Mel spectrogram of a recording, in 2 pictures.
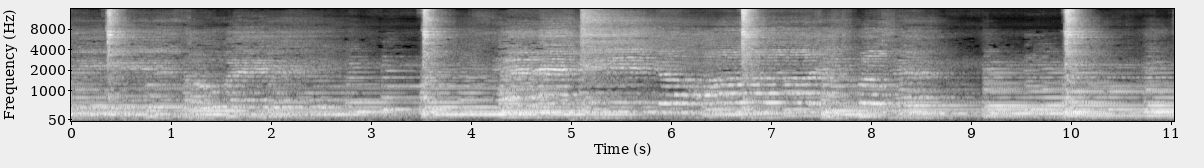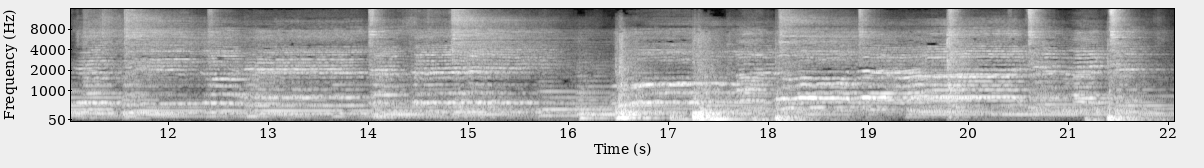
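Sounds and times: women singing in harmony: 0:00.0 - 0:03.0, 0:04.2 - 0:09.2, 0:11.0 - 0:22.0
keyboard chords: 0:00.0 - 0:22.0.

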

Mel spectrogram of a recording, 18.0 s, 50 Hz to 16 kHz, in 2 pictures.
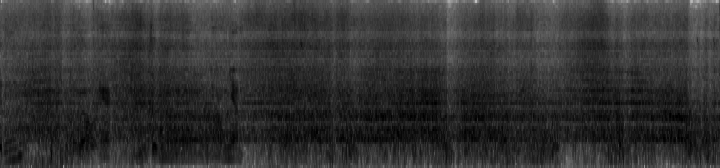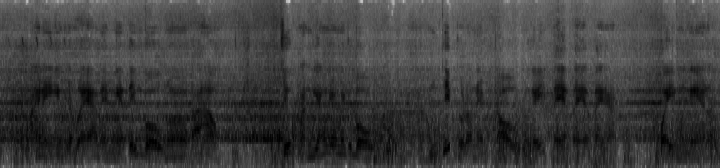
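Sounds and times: combine harvester engine droning: 0:00.0 - 0:18.0.

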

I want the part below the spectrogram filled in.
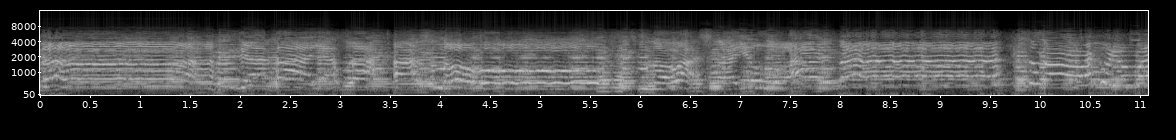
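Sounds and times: button accordion: 0:00.0 - 0:11.0
woman and man singing: 0:00.0 - 0:11.0.

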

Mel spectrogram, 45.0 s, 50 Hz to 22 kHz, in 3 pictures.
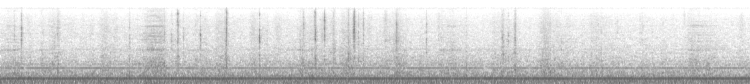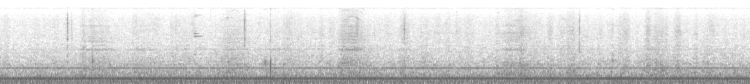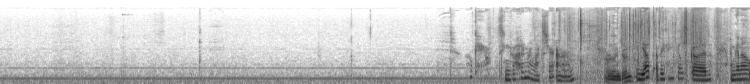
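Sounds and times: low electrical hum: 0:00.0 - 0:45.0
woman speaking: 0:39.3 - 0:45.0.

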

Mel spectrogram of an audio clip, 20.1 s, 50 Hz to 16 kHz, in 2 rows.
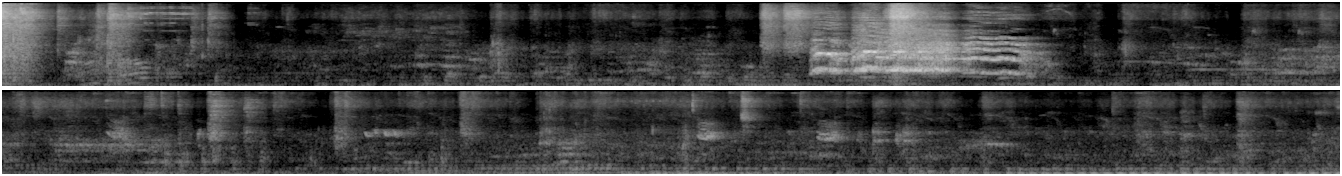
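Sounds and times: rooster crowing: 0:06.0 - 0:07.9.

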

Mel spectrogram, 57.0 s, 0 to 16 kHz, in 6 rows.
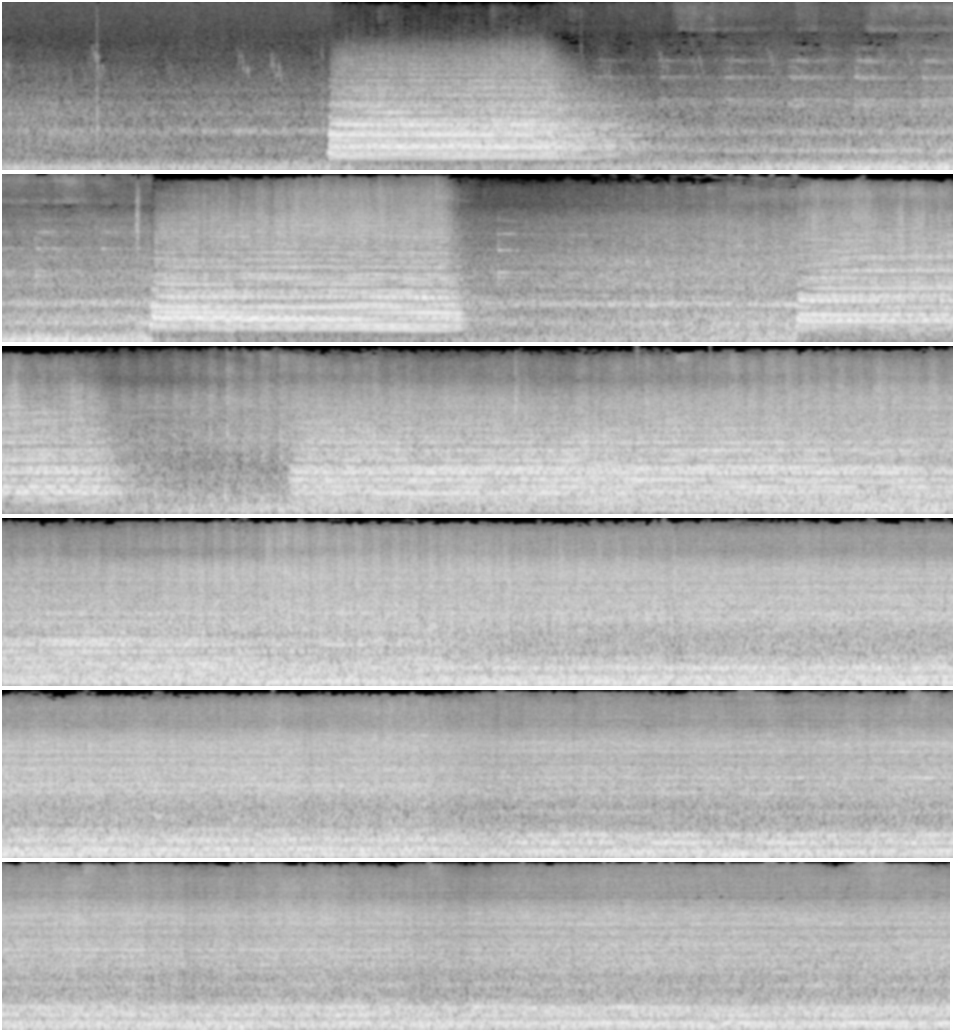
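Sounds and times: locomotive engine rumbling: 0:00.0 - 0:57.0
train cars clattering past: 0:02.4 - 0:57.0
locomotive air horn blasts: 0:03.2 - 0:06.5, 0:11.0 - 0:14.3, 0:17.4 - 0:20.4, 0:21.9 - 0:33.0.

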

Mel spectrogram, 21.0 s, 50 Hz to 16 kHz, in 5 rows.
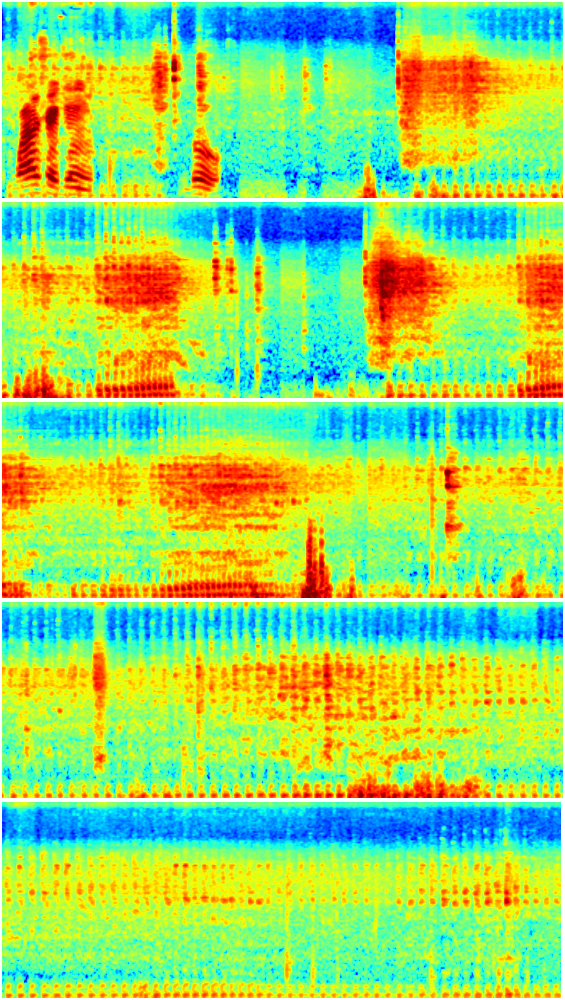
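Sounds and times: small motorcycle engine revving: 0:00.3 - 0:01.3, 0:03.0 - 0:05.9, 0:06.9 - 0:21.0.

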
